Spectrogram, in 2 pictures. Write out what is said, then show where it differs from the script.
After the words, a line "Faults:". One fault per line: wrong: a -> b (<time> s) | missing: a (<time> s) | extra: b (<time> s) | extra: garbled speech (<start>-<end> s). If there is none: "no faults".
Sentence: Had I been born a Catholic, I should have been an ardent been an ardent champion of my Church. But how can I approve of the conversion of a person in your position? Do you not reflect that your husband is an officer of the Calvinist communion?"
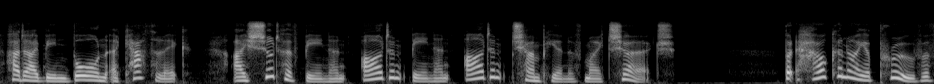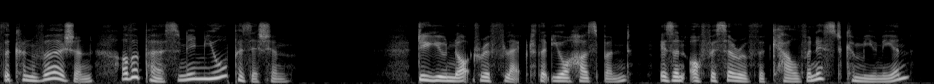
Had I been born a Catholic, I should have been an ardent been an ardent champion of my Church. But how can I approve of the conversion of a person in your position? Do you not reflect that your husband is an officer of the Calvinist communion?"
Faults:
no faults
